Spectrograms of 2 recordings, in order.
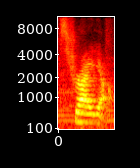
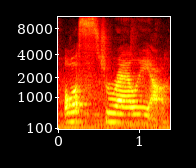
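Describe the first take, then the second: First: It is said in a very broad Australian accent. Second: It is said with a non-Australian accent. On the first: "a little bit more bogan" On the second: "it's not Australia"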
